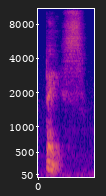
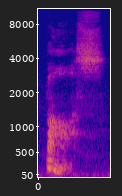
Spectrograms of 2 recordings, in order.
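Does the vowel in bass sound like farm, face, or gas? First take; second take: face; farm. First: The vowel sounds like the one in face. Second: The vowel sounds like the one in farm. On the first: "The third with face" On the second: "The first shares a sound with farm"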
